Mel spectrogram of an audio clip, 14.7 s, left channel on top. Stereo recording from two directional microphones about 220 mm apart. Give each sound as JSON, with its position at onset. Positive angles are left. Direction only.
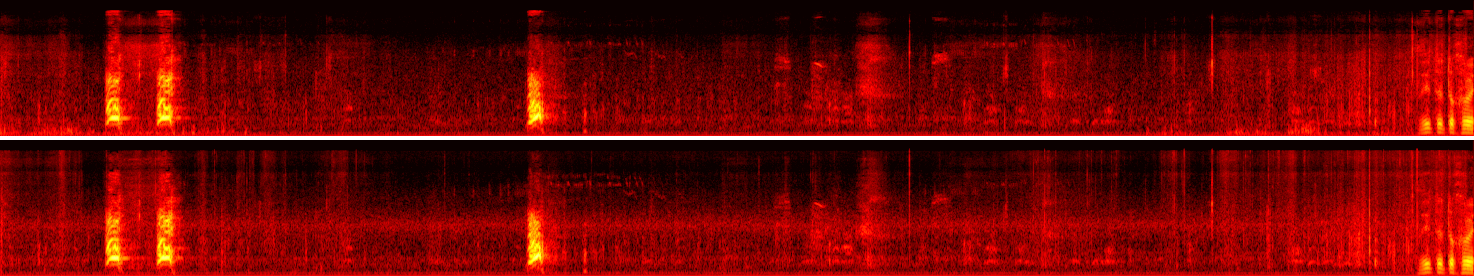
{"t": 1.0, "sound": "dog", "side_deg": -20}
{"t": 5.2, "sound": "dog", "side_deg": -10}
{"t": 13.5, "sound": "a sound", "side_deg": -25}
